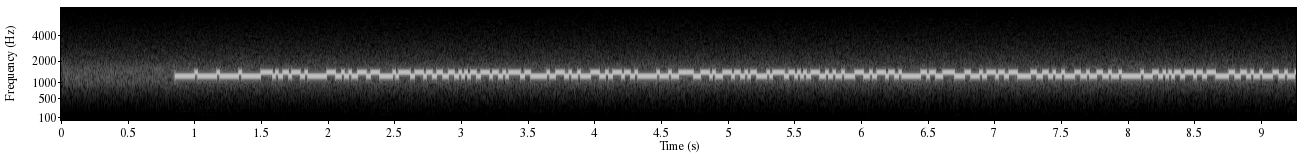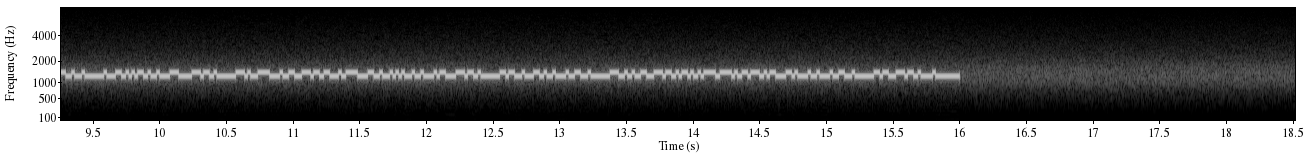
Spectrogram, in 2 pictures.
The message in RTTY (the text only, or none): NAME IS EVA, QTH BERN, LOC MI00US MI00US. HOW COPY? LU2NW DE BG2L K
